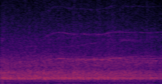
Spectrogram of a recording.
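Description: The fading tail of a cinematic title sound effect: a steady airy hiss with thin, faint high tones, slowly dying away.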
